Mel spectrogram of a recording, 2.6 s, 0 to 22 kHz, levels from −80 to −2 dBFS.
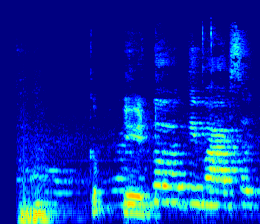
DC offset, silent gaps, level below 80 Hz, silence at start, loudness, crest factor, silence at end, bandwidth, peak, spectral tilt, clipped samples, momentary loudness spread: under 0.1%; none; -44 dBFS; 0.15 s; -32 LUFS; 16 dB; 0 s; 16.5 kHz; -18 dBFS; -5.5 dB/octave; under 0.1%; 12 LU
